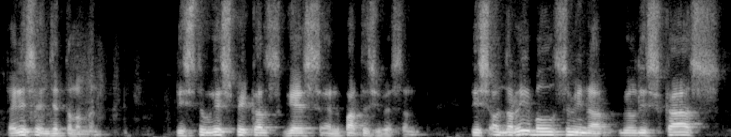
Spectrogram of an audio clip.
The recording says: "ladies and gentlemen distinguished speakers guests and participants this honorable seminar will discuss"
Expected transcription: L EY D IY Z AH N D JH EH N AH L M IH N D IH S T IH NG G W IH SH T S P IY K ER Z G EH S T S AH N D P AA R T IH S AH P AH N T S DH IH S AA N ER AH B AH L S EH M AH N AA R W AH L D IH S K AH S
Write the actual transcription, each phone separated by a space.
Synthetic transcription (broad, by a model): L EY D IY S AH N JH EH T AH L M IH N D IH S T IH G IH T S P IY K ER S G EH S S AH N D P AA R T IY S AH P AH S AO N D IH S AA N ER AH B AH L S EH M AH N AA R W AH L D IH S K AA S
